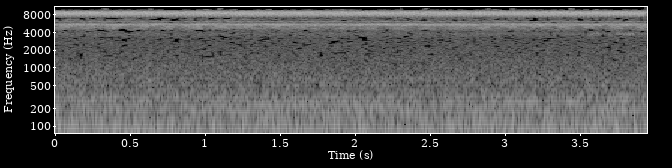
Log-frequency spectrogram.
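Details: Steady, unbroken high-pitched insect trilling at a fixed recording spot, two continuous ringing tones held evenly throughout with no pauses, over soft low background rumble.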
